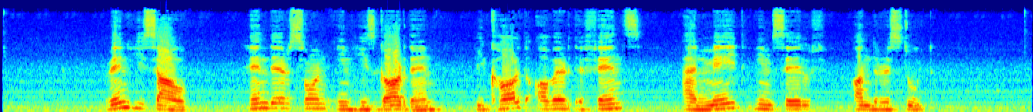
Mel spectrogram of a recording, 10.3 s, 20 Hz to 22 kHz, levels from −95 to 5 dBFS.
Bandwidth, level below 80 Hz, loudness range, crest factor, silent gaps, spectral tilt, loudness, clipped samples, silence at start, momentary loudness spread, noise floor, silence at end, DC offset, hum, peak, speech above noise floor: 16 kHz; -42 dBFS; 3 LU; 14 dB; none; -6 dB/octave; -13 LUFS; under 0.1%; 0.2 s; 13 LU; -37 dBFS; 0.1 s; under 0.1%; none; 0 dBFS; 25 dB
